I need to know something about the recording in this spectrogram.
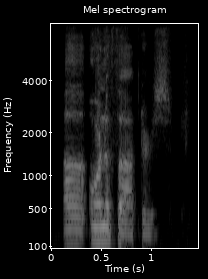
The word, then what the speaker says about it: ornithopter: Simulator where you could fly how do you pronounce the name of the planes that they fly in Dune? Ornithopters.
